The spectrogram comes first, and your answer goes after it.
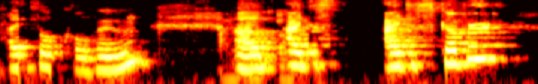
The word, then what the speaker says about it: Colquhoun: the first sentence of the book is it's pronounced either and it's either cohen um i just i discovered uh columns work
